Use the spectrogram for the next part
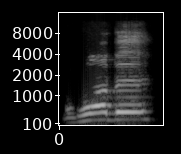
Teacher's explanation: Gho itu di pangkal lidah ya, atau tenggorokan yang agak ke atas dia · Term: ghain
